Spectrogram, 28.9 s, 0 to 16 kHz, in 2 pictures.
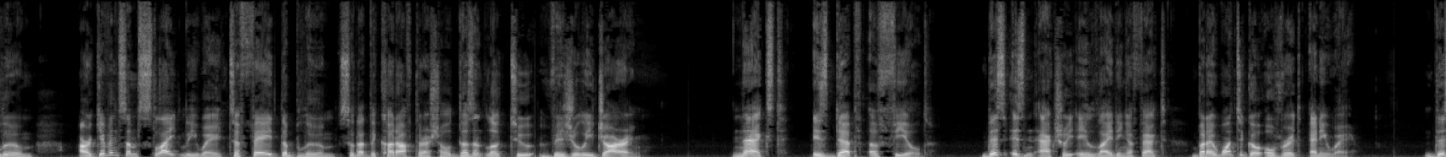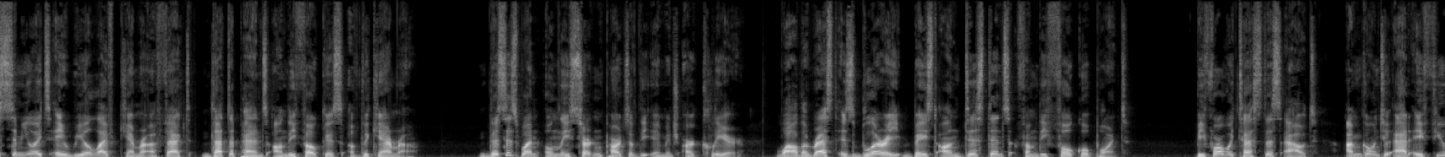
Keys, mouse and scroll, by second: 0.9 click, 2.6 click, 3.5 scroll up 4, 5.3 click, 8.9 click, 9.9 click, 10.8 click, 15.9-16.8 scroll down 3, 16.8 middle click, 20.2-20.5 scroll down 1, 20.5 middle click, 26.5-28.9 typing, 27.2 right click.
